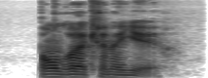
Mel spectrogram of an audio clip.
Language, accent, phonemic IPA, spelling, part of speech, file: French, France, /pɑ̃.dʁə la kʁe.ma.jɛʁ/, pendre la crémaillère, verb, LL-Q150 (fra)-pendre la crémaillère.wav
- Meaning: to have a housewarming party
